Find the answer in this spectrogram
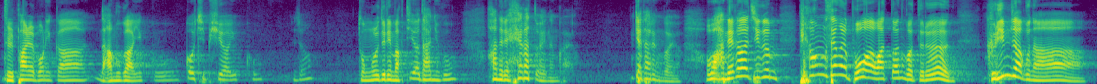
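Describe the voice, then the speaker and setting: A male pastor preaching a sermon, telling a story with lively rises and drops and asking the congregation questions. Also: fairly high pitch, normal speed.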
